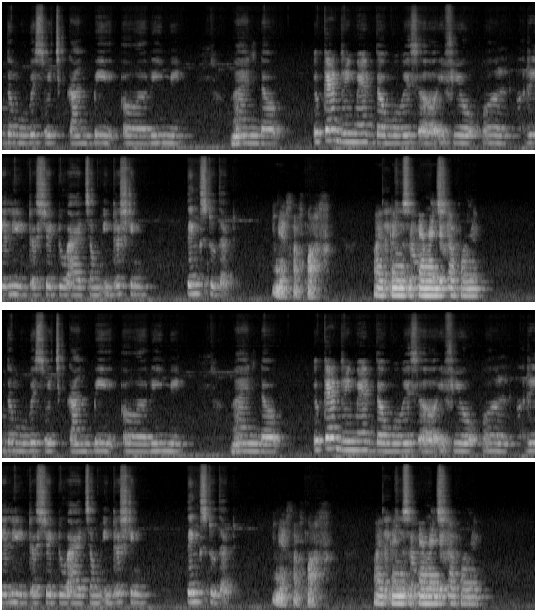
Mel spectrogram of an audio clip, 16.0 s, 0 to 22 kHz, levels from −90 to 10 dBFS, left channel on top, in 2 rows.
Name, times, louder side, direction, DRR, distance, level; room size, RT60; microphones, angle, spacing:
voice 1, 0.0-2.7 3.4-4.1 4.7-10.1 10.8-11.4 12.6-12.7 13.7-14.8, right 1 dB, 5° left, 1.6 m, -29 dB
voice 2, 12.1-12.9 13.6-15.1, left 3 dB, 35° left, 1.2 m, -21 dB
12.5 x 5.8 x 2.9 m
head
